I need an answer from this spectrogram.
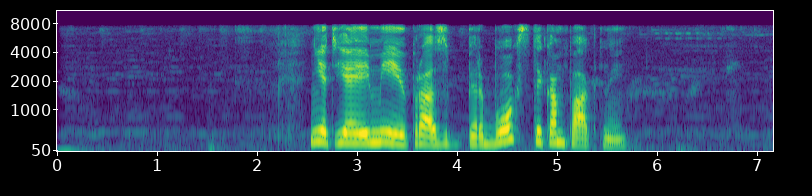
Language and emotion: Russian, neutral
